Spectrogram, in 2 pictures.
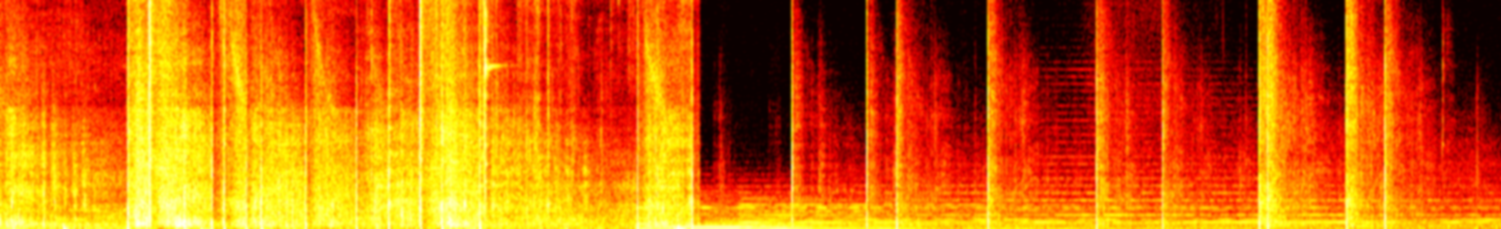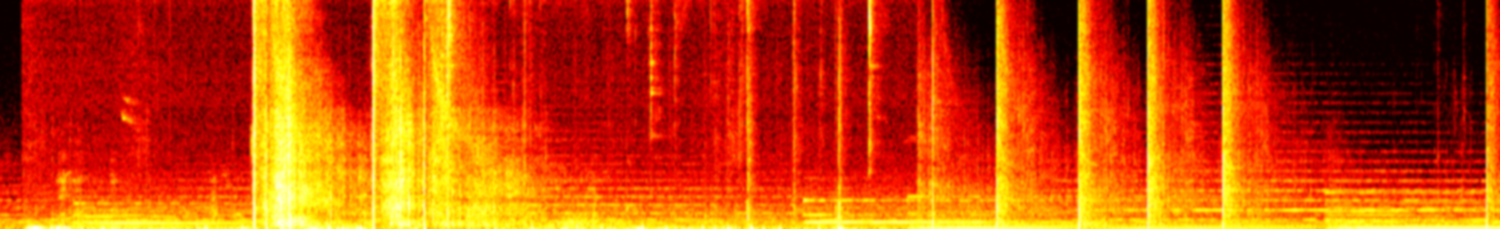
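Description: Shotguns firing again and again at irregular intervals, with dense flurries of shots early on and again just past the middle. Background music with long held tones runs underneath.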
